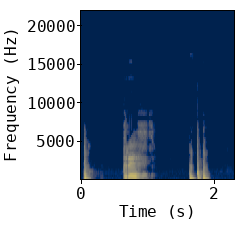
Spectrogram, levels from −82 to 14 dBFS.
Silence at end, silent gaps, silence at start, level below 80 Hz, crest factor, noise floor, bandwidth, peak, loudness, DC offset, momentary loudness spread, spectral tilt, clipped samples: 0.4 s; none; 0.05 s; -54 dBFS; 18 dB; -76 dBFS; 8 kHz; 0 dBFS; -17 LUFS; under 0.1%; 16 LU; -6 dB/octave; under 0.1%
